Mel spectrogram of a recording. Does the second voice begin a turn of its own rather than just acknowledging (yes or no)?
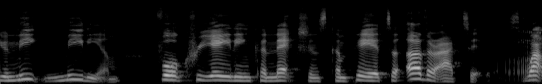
no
